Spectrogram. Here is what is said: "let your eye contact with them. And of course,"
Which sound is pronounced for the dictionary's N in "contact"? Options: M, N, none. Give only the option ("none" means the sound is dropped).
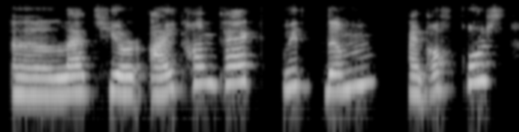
N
